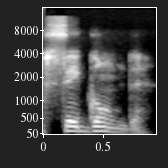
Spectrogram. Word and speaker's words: seconde: Qu'est-ce que ça veut dire première ou seconde? Ah, ici, on va prononcer seconde con la G. Seconde, así.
